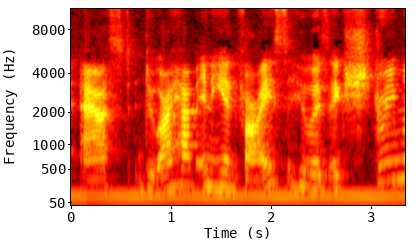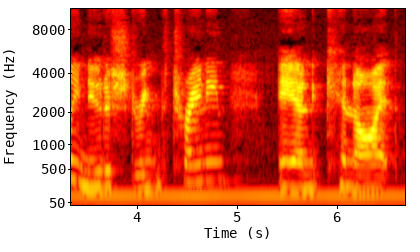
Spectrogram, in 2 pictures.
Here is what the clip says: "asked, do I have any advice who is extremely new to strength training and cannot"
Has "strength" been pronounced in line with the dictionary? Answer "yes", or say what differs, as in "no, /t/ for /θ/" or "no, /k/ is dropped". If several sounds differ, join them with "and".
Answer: yes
